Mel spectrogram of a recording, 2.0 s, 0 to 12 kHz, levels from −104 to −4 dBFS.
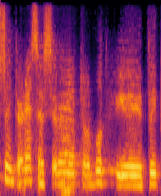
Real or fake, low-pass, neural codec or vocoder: fake; 10.8 kHz; codec, 44.1 kHz, 0.9 kbps, DAC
